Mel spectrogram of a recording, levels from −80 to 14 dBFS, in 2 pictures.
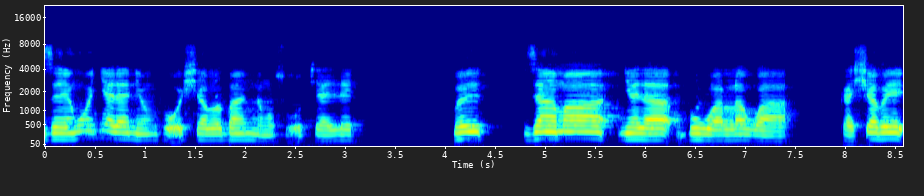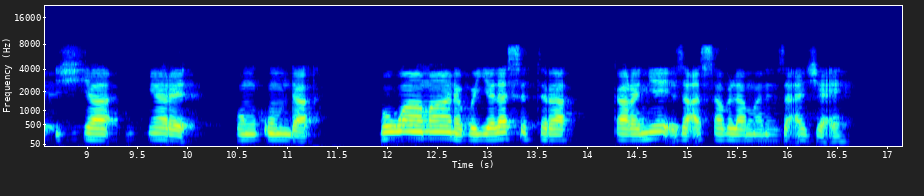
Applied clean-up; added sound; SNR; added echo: neural mask model DeepFilterNet 3.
